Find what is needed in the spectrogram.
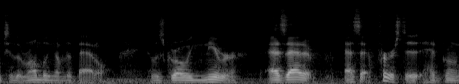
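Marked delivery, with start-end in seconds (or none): none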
